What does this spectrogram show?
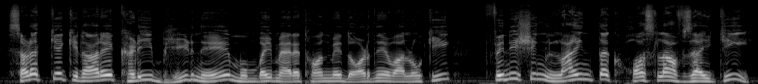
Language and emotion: Hindi, happy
